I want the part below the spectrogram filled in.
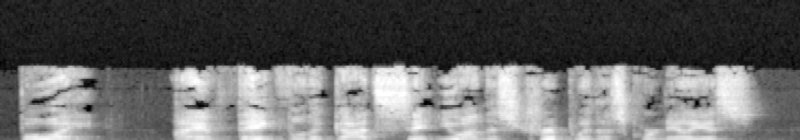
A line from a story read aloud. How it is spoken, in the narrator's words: he exclaimed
